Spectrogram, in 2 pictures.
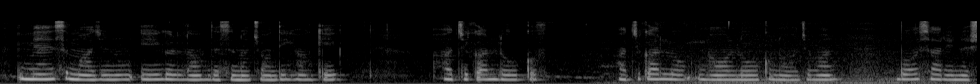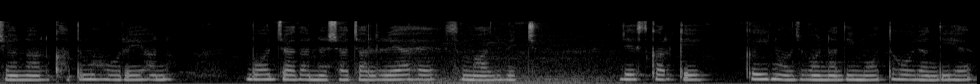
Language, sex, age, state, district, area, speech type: Punjabi, female, 18-30, Punjab, Muktsar, rural, spontaneous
